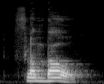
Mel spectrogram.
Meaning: 1. an ornamental torch or lantern on a stick, used in rituals 2. a regular torch or candle
- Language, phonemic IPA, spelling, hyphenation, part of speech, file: Dutch, /flɑmˈbɑu̯/, flambouw, flam‧bouw, noun, Nl-flambouw.ogg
